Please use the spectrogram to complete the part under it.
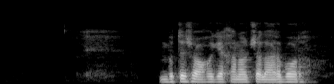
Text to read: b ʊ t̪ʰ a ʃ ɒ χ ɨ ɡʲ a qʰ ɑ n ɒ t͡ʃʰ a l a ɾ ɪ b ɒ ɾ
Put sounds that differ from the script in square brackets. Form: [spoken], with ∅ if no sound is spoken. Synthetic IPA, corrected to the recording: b ʊ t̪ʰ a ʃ ɒ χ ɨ ɡʲ a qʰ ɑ n ɒ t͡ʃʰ a l a ɾ ɪ b ɒ ɾ

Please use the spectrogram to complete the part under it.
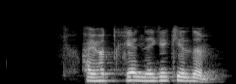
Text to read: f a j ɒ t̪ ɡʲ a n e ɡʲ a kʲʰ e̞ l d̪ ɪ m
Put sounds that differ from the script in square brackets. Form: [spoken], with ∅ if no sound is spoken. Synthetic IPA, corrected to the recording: [h] a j ɒ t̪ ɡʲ a n e ɡʲ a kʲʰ e̞ l d̪ ɪ m

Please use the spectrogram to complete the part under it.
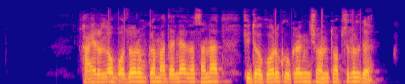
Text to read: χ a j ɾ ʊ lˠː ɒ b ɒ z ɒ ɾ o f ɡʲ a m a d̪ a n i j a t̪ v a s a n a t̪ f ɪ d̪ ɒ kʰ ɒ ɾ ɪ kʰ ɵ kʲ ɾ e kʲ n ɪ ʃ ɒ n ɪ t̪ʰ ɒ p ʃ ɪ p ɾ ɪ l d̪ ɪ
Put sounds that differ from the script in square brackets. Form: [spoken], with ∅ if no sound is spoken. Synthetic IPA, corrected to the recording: χ a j ɾ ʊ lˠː ɒ b ɒ z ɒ ɾ o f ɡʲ a m a d̪ a n i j a t̪ v a s a n a t̪ f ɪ d̪ ɒ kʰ ɒ ɾ ɪ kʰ ɵ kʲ ɾ [a] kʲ n ɪ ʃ ɒ n ɪ t̪ʰ ɒ p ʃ ɪ [∅] ɾ ɪ l d̪ ɪ

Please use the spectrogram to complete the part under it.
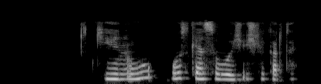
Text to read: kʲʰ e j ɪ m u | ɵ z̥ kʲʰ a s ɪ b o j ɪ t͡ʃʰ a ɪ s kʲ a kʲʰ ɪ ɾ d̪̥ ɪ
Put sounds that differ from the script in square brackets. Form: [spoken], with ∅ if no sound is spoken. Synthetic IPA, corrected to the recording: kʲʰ e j ɪ [n] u | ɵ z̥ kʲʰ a s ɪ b o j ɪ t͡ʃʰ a ɪ [ʃ] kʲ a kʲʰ ɪ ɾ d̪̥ ɪ

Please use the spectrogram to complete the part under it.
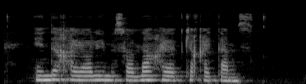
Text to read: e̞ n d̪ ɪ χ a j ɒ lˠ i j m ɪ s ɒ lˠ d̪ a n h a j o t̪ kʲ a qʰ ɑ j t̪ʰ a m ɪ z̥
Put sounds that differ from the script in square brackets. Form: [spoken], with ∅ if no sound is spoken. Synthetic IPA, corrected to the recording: e̞ n d̪ ɪ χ a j ɒ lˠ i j m ɪ s ɒ lˠ d̪ a n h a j [ɒ] t̪ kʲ a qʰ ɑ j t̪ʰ a m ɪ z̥

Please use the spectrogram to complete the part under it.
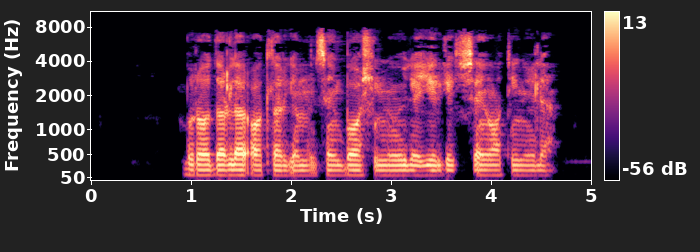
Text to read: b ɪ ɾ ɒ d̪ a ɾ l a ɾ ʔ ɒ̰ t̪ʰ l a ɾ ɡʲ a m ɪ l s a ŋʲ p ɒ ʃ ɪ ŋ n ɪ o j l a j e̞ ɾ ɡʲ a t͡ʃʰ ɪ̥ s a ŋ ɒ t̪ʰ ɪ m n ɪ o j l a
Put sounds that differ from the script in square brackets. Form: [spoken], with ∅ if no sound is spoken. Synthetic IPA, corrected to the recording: b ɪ ɾ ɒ d̪ a ɾ l a ɾ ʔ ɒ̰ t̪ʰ l a ɾ ɡʲ a m ɪ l s a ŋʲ [b] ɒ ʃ ɪ ŋ n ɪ o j l a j e̞ ɾ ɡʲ a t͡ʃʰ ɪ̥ s a ŋ ɒ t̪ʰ ɪ [ŋ] n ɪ o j l a

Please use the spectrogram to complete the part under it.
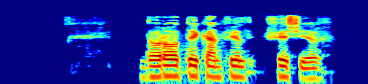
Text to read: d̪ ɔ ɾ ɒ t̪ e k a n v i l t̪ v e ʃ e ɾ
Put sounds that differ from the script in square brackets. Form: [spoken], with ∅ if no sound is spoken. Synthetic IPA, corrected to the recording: d̪ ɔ ɾ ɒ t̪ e k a n [f] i l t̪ [f] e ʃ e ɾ

